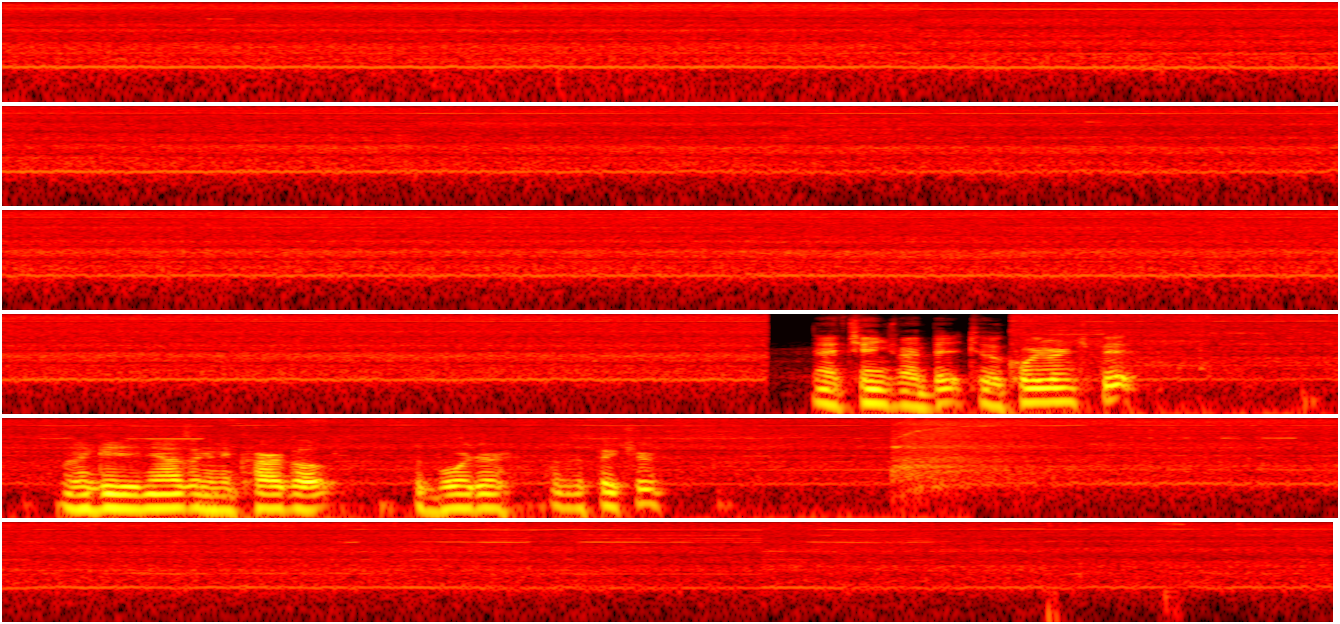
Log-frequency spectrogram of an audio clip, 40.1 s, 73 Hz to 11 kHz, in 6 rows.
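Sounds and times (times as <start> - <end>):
router cutting wood hiss: 0.0 - 23.9, 25.1 - 40.0
router motor whine: 0.0 - 23.9, 25.1 - 40.0.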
